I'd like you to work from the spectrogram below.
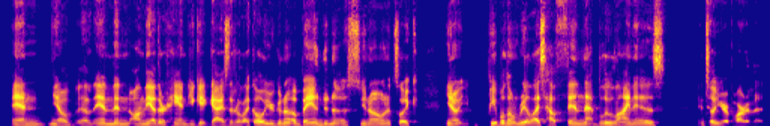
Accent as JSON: {"language": "English", "town": "Lebanon", "region": "Indiana", "country": "United States", "tie": "born or raised there", "lives_now": "northern Indiana, United States", "said": "Lebanon, Indiana, that was my hometown, is where I was born and raised"}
